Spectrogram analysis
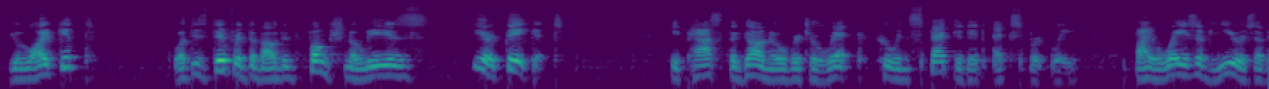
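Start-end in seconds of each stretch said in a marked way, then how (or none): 0.0-4.2 put-on loud, eager Slavic-accented patter. A narrator's reading. Russian man hands Rick the gun, loud Slavic accent. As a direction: press it on him in a Slavic accent. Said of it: "the man asked with a Slavic accent".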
